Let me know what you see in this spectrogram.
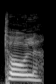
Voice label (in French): "taule", French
